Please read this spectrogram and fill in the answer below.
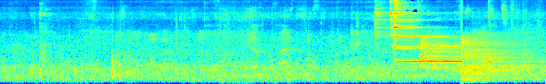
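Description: Loud arena crowd noise with shouting during a boxing round. About six seconds in, the end-of-round bell rings out clearly for about a second, ending the round.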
